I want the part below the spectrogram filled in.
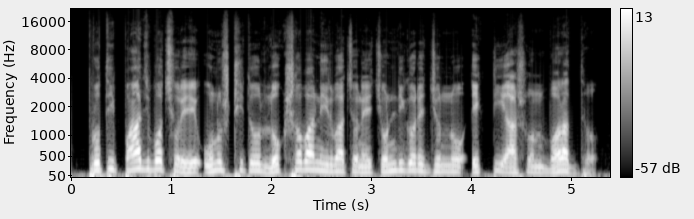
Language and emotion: Bengali, neutral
